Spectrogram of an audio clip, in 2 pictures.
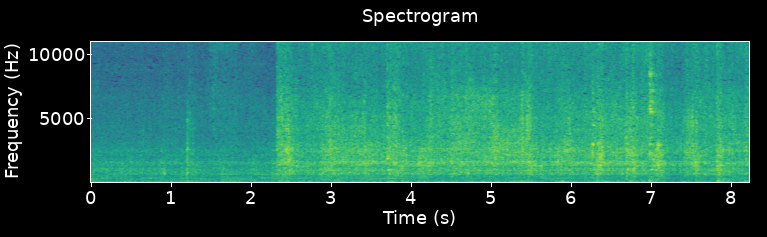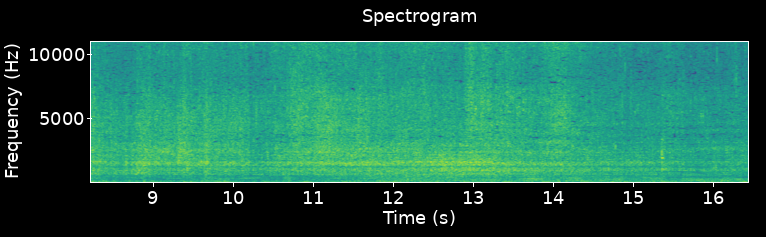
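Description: Pork and green onions frying with chili powder in an oiled pot, sizzling as a spatula stirs and scrapes them; the sizzle jumps louder about two seconds in. The chili powder is being fried in the oil to draw out chili oil.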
